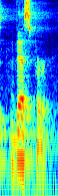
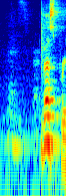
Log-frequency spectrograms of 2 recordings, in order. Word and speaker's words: VSEPR: chemistry that does it the common pronunciation of VSEPR theory is Vesper Vesper just you know he's your Vesper theory so basically there are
